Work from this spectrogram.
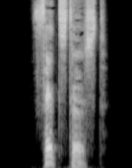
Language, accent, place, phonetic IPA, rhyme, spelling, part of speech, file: German, Germany, Berlin, [ˈfɛt͡stəst], -ɛt͡stəst, fetztest, verb, De-fetztest.ogg
- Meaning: inflection of fetzen: 1. second-person singular preterite 2. second-person singular subjunctive II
